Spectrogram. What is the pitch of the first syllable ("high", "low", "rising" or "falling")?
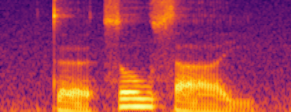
low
